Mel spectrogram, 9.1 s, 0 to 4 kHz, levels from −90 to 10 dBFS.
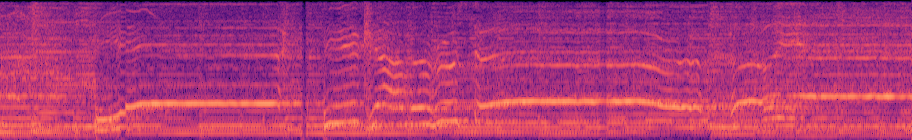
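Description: A call recording over a narrowband path, with nothing above 4 kHz, consistent with G.711 A-law at 64 kbps, carries two kinds of loss fault. Short concealed packet loss occurs at 1.22 to 1.28 s and again at 3.02 to 3.08 s. In each case about 40 ms of audio never arrived, and the receiver bridged the hole by extending the preceding sound before blending back. The result is a brief smear or wobble rather than a silent dropout. A burst of packet loss follows at 6.00 to 6.09 s, where about 60 ms went missing and roughly 65 ms was synthesised. That is long enough for the continued sound to be faded down as the gap runs on, so it is heard as a held buzz or dying hiss. The audio then resumes further along, with a section skipped. The longer fade and the jump forward set it apart from the two quick smears earlier.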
